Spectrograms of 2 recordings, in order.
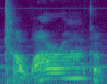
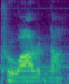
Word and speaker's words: Kuwarna: For those that can't see this on screen, Adelaide have changed their name to Kawara. I have butchered that. Oh my god, Kuwarna.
